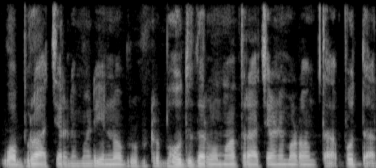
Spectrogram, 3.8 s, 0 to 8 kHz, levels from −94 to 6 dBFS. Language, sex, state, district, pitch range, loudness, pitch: Kannada, male, Karnataka, Bijapur, 105-115 Hz, -23 LUFS, 110 Hz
